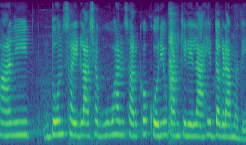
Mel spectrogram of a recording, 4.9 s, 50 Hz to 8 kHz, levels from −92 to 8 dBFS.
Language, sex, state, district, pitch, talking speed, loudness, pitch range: Marathi, female, Maharashtra, Sindhudurg, 255 Hz, 135 wpm, -16 LUFS, 245-265 Hz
